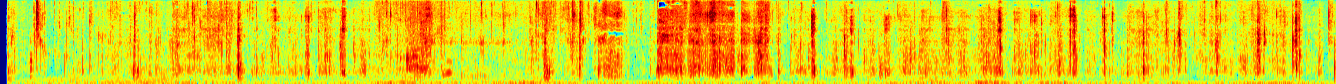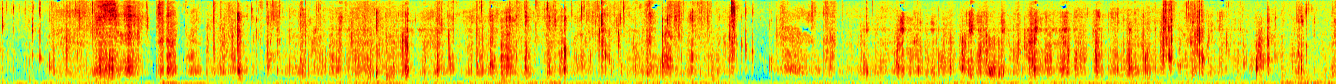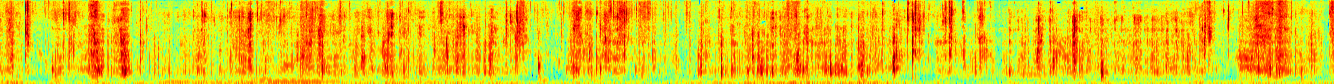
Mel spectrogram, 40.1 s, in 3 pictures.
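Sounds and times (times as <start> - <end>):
wet chewing and biting: 0.1 - 40.0.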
